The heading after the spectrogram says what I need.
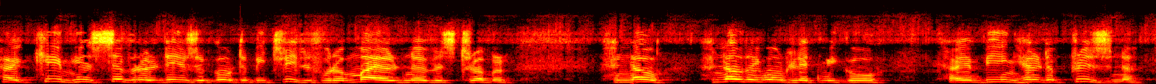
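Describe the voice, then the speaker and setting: High-pitched, frantic South American pianist. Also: male voice, moderate pace. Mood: pleading. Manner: dramatic, pleading. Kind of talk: old-time radio thriller acting. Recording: muffled vintage radio recording.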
